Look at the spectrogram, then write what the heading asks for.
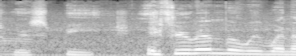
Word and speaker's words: Wisbech: Now of course it doesn't have the a but it still pronounces whis beach.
